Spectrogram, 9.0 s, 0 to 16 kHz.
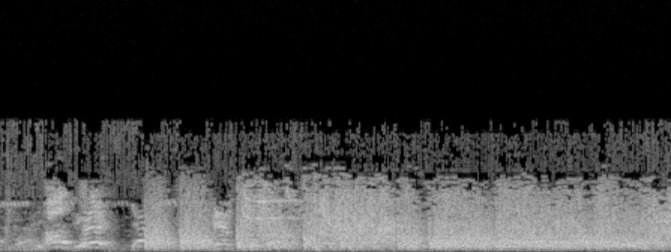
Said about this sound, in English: And then we realized the guns were not being fired in our direction. About 300 meters away, a skirmish was being fought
